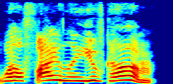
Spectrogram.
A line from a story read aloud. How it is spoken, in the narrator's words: my crazy cousin smiled happily and said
